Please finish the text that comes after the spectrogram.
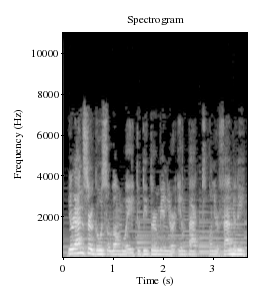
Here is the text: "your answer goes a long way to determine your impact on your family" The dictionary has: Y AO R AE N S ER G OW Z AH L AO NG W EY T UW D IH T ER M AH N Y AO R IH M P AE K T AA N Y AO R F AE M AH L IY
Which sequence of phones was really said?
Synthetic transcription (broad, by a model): Y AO R AE N S ER G OW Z AH L AO NG W EY T UW D IH T ER M AH N Y AO R IH M P AE K T AA N Y AO R F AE M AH L IY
